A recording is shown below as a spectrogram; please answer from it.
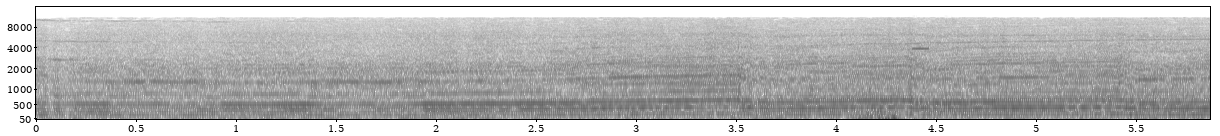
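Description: An F1 race car in the video game F1 25 finishing a lap at Hungary: a steady, loud high-pitched engine whine with the pitch rising and shifting through gears, and no voices.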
